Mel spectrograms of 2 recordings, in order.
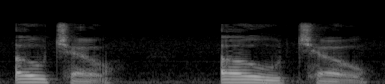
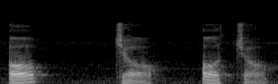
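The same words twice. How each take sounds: First: "ocho" with a gliding English "oh-oo" tail; exaggerated English ocho. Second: "Ocho" with a short, pure O and no tail; clipped Spanish ocho. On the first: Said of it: "I'm exaggerating a little bit". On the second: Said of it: "you just want this cut off". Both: Shown as a demonstration.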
